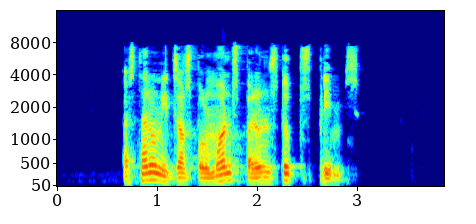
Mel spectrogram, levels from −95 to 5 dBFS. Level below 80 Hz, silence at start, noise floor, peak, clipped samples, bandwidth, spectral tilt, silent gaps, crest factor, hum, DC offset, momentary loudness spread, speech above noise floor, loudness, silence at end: -58 dBFS; 0.65 s; -82 dBFS; 0 dBFS; under 0.1%; 8 kHz; -4.5 dB/octave; none; 18 dB; none; under 0.1%; 13 LU; 64 dB; -18 LUFS; 0.9 s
